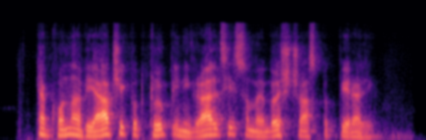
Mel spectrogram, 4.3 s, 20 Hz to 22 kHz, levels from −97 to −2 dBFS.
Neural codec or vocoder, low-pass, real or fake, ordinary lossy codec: codec, 16 kHz in and 24 kHz out, 0.8 kbps, FocalCodec, streaming, 65536 codes; 10.8 kHz; fake; Opus, 16 kbps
